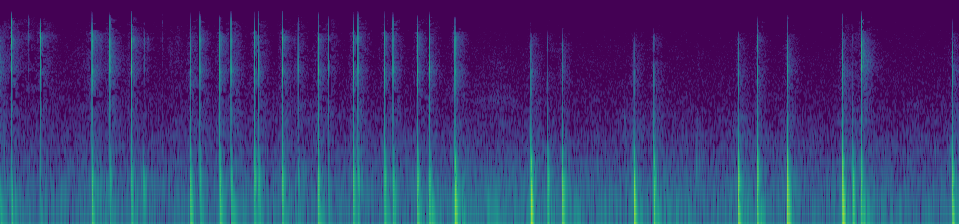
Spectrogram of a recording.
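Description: Long nails tap and scratch a small, shiny, hollow metallic cylinder tube case with a gold ring, held close to the microphones. An uneven series of sharp, dry clicks and taps sounds, each with a bright, high tick over a soft low thud and almost no ring. Faint scratching fills the quiet gaps between them.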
